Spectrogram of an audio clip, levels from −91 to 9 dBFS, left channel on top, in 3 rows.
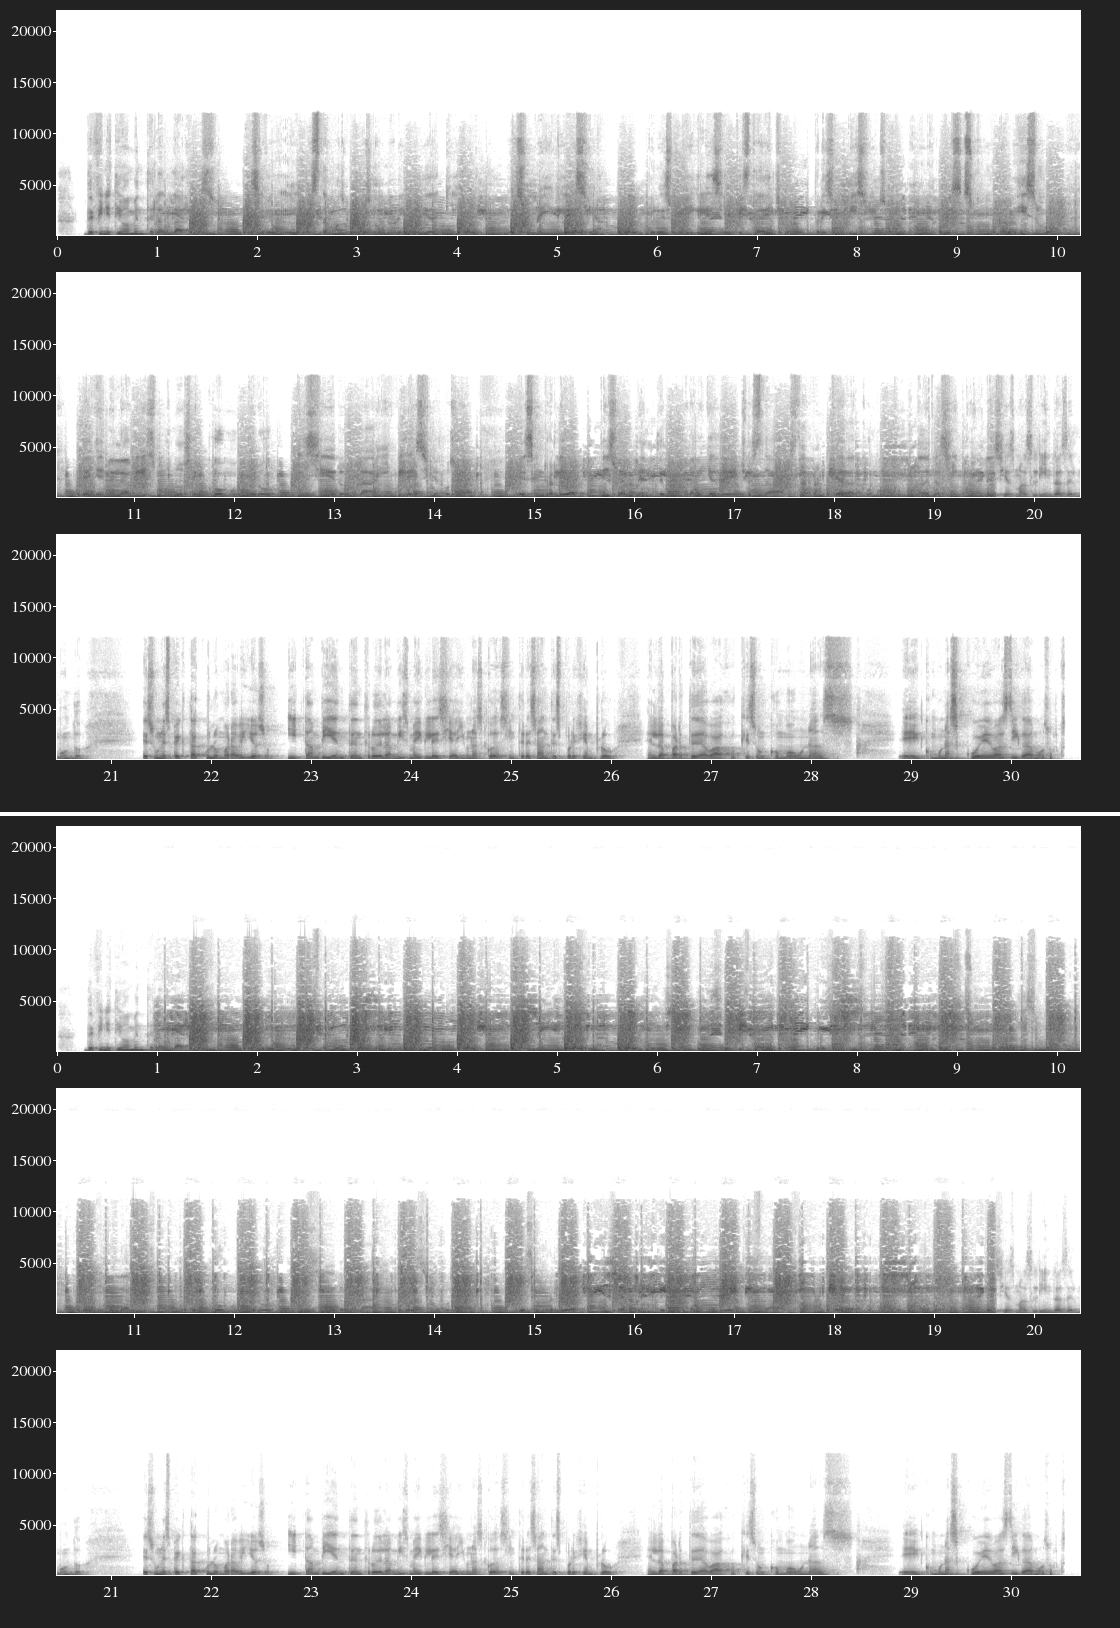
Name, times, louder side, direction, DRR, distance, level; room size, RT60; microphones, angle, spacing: voice 1, 0.0-30.5, left 1 dB, 50° left, 5.5 m, -33 dB
sound 1, 1.0-19.6, right 2 dB, 80° right, 3.5 m, -24 dB
head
